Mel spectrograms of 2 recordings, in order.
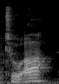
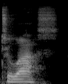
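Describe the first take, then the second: First: No S sound is heard at the end. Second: The final S sound is pronounced. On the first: The speaker calls it right. "I'm only really saying the A explicitly. You can't really hear an S" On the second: The speaker calls it wrong. "I wanted to pronounce the A and the S"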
